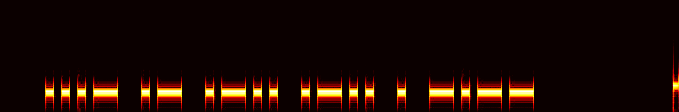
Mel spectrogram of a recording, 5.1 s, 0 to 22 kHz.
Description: Morse code, heard as a keyed tone, about 20 wpm, 700 Hz. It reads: VALLEY
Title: Build A Word - 2 Letters At A Time - 6-Letter Words - 20wpm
